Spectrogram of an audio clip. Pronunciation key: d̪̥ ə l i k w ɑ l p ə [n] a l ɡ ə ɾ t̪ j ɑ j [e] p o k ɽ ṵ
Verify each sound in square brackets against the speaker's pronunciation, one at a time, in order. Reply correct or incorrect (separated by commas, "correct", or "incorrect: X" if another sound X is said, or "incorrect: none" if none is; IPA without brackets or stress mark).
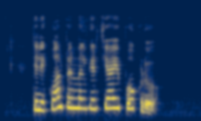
incorrect: m, correct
